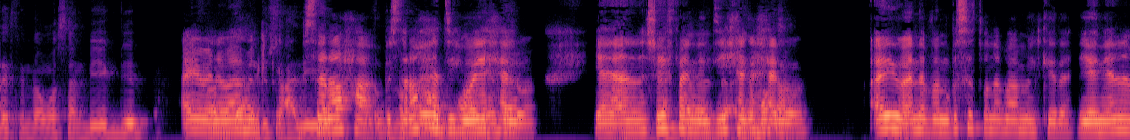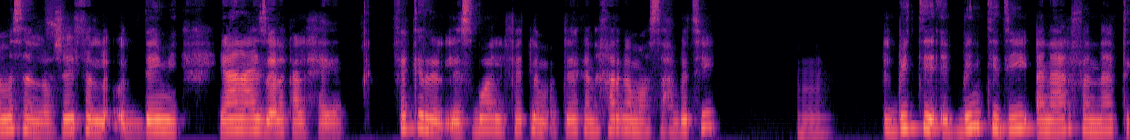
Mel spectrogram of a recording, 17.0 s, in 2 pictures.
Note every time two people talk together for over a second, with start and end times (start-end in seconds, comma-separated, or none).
1.5-3.9, 4.6-6.0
